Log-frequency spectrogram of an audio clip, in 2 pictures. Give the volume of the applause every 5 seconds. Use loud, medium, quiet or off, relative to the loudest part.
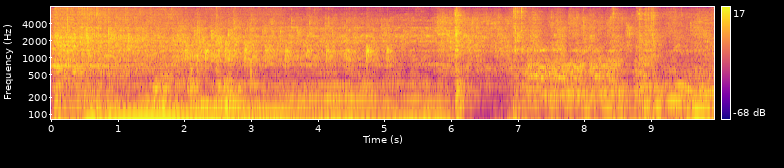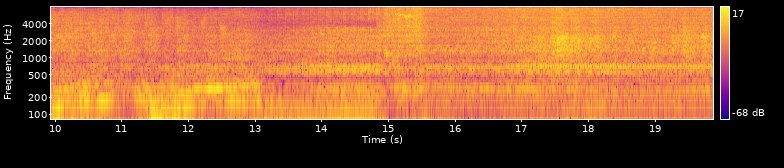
loud, medium, medium, loud.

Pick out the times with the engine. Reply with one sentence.
The engine can be heard from 0.0 to 19.8 s.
